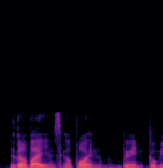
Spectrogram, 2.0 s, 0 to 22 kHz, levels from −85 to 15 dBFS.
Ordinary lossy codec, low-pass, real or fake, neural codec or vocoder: none; 7.2 kHz; fake; codec, 44.1 kHz, 7.8 kbps, Pupu-Codec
